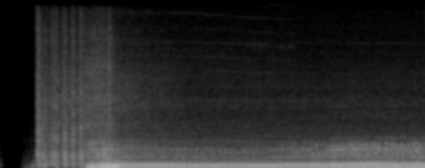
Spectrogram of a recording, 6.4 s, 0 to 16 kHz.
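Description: A 2012 Abarth 500C's turbocharged 1.4-litre four-cylinder is cold-started through its stock exhaust. The starter cranks for about a second, then the engine catches with a brief rev flare and settles into a steady idle.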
